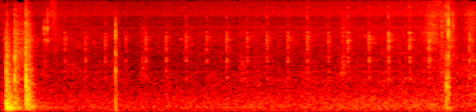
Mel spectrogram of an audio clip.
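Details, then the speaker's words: Landis & Gyr / Osaki mechanical time switch on test: faint, quick, evenly spaced escapement ticks in a quiet room, running again after a tap freed static friction. Normal escapement ticking. "so if i give a little just a quick tap on the front on the front and that got the escapement going again because when these things see that they get a little bit of static friction"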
